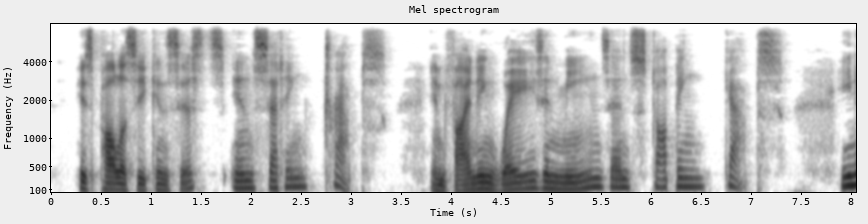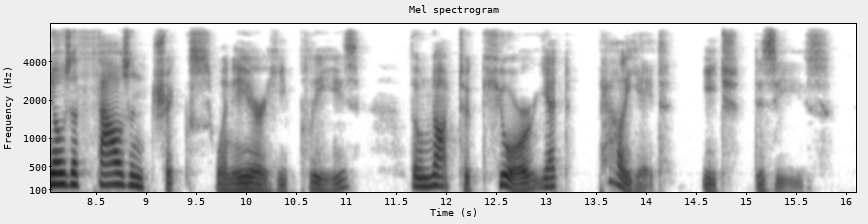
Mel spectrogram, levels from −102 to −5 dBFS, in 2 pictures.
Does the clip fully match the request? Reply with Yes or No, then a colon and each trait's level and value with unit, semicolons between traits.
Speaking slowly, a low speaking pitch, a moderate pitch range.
No: slow, 110 wpm; low, 125 Hz; wide, 6.7 semitones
